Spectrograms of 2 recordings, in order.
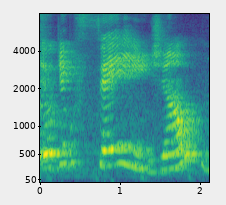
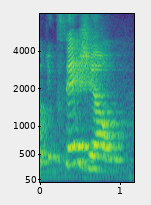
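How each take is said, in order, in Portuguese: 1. A primeira sílaba tem um glide 'i' depois de 'e'. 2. A primeira sílaba não tem glide 'i' depois de 'e'.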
